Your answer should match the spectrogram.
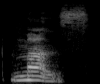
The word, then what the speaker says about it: months: 그래서 TH를 없는 셈치고 mon스라고 있는 거예요. mon스 이렇게 mon스 그냥 달리다라고 한다면 검데 발음 살려서 month 이렇게 했겠지만은 지금이 경우에는 어떻게 되는 거야? T는 발음하지 않아. S months months해서 7 months of the year 이렇게 읽으면 되겠죠?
